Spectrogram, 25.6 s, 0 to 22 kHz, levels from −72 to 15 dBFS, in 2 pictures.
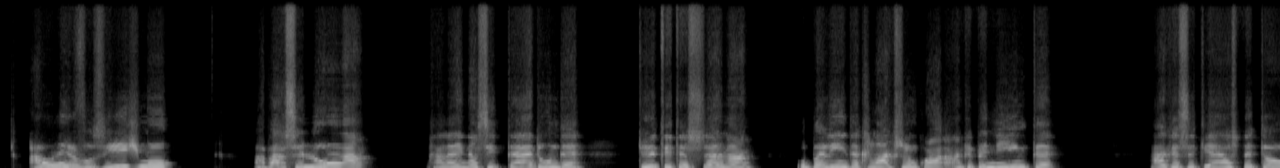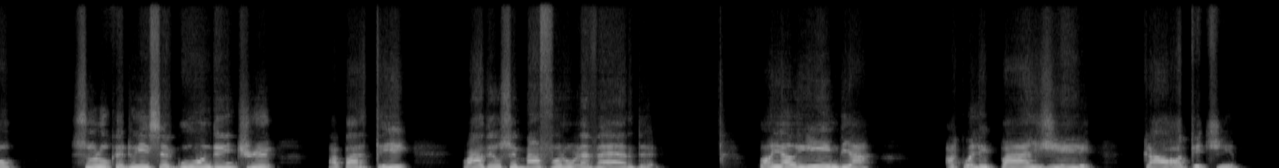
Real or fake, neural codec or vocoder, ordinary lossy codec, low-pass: fake; autoencoder, 48 kHz, 32 numbers a frame, DAC-VAE, trained on Japanese speech; none; none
